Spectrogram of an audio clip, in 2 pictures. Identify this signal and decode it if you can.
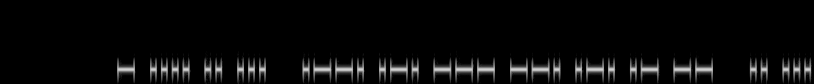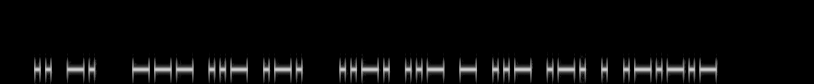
Morse code, heard as a keyed tone, about 22 wpm, 700 Hz. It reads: THIS PROGRAM IS IN OUR FUTURE.
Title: Sentences from Top 1000 Words - Review Part 5 - 22wpm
